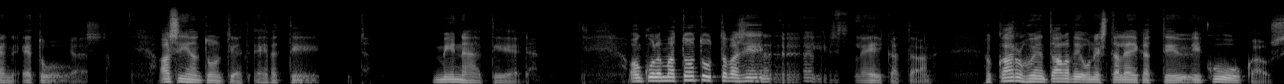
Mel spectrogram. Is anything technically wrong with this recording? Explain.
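Yes. This speech clip has AAC frame loss with concealment in four places. From 0.52 to 1.11 s, about 384 ms of audio is missing in short gaps, the longest around 150 ms. From 2.95 to 3.64 s, 512 ms is lost. After "kuulemma totuttava", from 7.52 to 8.69 s, about 683 ms is lost in scattered gaps. After "karhujen talviunista leikattiin", at 11.82 to 11.94 s, 85 ms is lost. The decoder rebuilds each gap from the last good spectrum, so the short gaps sound like a smeared, noisy, phasey patch rather than clean speech.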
